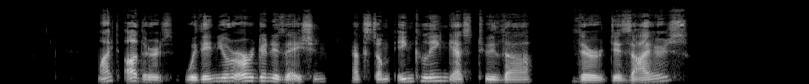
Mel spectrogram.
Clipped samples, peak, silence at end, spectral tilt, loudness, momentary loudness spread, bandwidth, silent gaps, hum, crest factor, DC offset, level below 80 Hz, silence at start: under 0.1%; 0 dBFS; 1.25 s; -3.5 dB/octave; -20 LUFS; 8 LU; 14.5 kHz; 5.46-5.69 s; none; 22 dB; under 0.1%; -60 dBFS; 1 s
